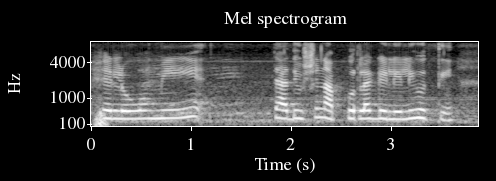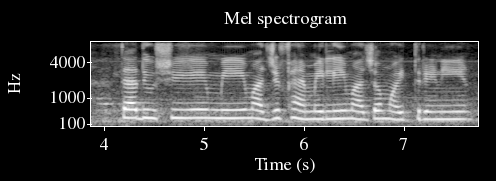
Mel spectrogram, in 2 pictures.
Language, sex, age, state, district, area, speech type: Marathi, female, 30-45, Maharashtra, Wardha, rural, spontaneous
